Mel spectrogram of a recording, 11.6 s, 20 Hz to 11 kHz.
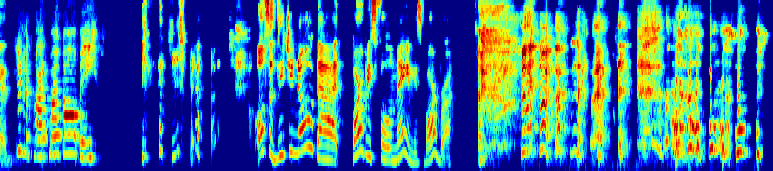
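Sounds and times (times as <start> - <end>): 
speech: 0.0 - 11.5
laughter: 2.2 - 3.4, 7.2 - 11.5
person coughing: 8.4 - 11.6.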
